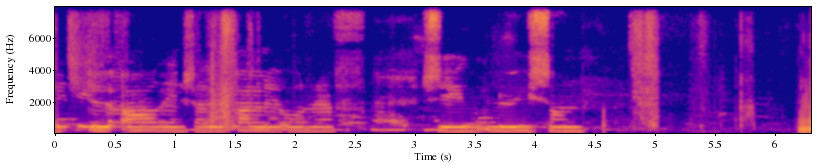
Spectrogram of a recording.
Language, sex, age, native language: Icelandic, male, 12, Icelandic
